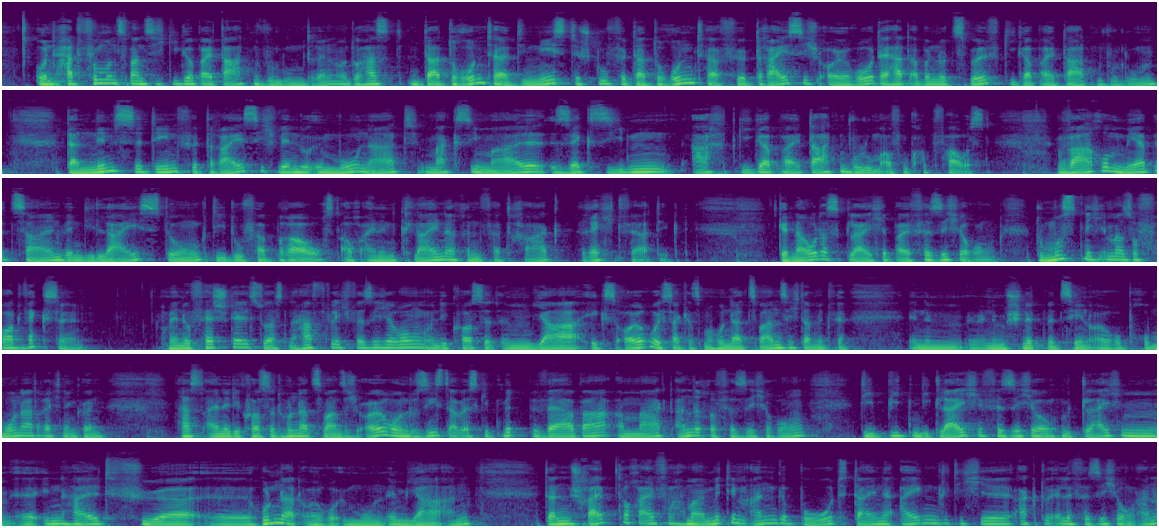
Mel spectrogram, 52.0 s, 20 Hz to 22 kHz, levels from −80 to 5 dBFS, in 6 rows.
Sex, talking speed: male, 170 wpm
